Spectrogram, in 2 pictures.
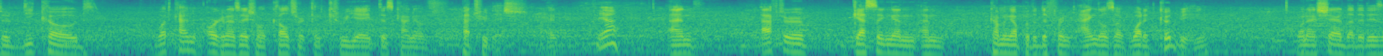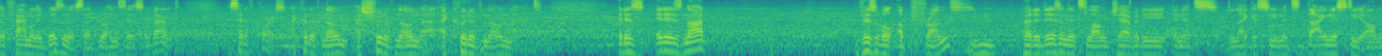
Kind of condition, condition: setting, busy venue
